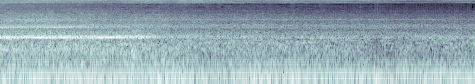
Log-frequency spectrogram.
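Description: A train moving off or past: a low rumble of wheels on track slowly fading, with a high steady whine that dies away about a second and a half in.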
